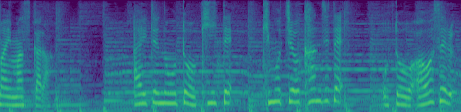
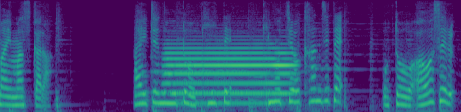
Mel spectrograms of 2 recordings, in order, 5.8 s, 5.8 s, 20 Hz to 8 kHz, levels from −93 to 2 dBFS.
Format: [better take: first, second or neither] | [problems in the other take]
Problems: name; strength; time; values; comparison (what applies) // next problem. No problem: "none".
first | noise reduction (neural mask model RNNoise)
